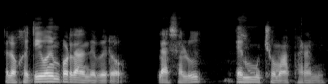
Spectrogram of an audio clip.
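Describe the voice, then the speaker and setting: A man speaking as a guest on a podcast, a sports coach from Spain who tells stories and acts out his clients' words in lively asides. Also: lowish voice, fast, no echo. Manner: animated, quotes clients in asides. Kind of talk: conversational storytelling.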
